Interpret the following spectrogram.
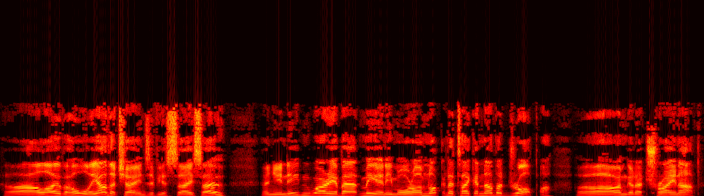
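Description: A man putting on a shrill, loud young drunkard. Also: quick pace, no echo. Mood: defiant. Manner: shrill, whining and blustering. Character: young male drunkard, sulky then defiant. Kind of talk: audiobook character voice.

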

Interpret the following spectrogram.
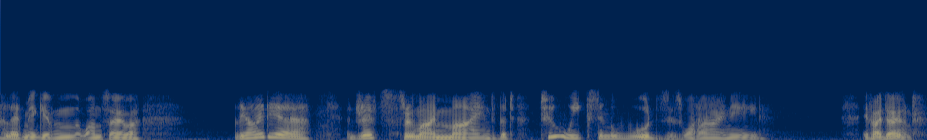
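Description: A man's voice: mid-range voice, dry recording, voice pushed up. A man doing a lazy, teasing young heir. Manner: languid, teasing, drawling. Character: young rich idle heir, lazy, bantering. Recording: thin phone-like sound, dry.

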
